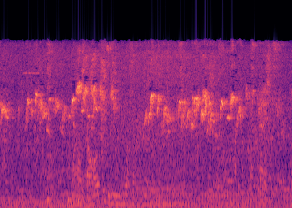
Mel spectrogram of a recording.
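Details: Red-whiskered bulbul in training at a café, hopping between perches; short chirpy warbled phrases repeat in bursts over a constant low rumble, with soft human voices in the background.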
